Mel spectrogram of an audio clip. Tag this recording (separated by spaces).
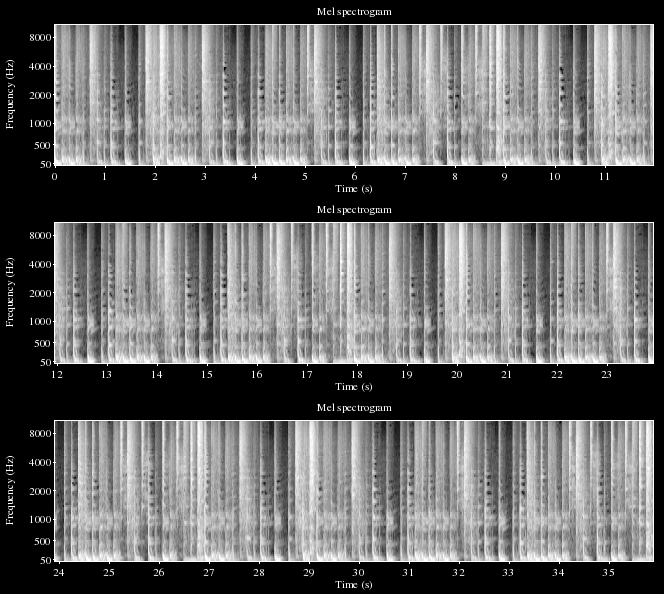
beat drum electro loop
